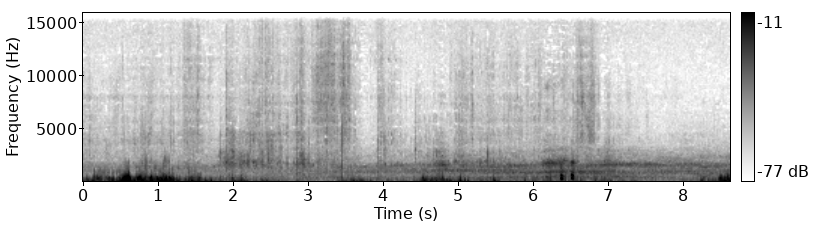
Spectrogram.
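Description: Wind buffeting the microphone in uneven gusts, strongest in the first second and again around the middle, with two short faint calls about six and a half seconds in.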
